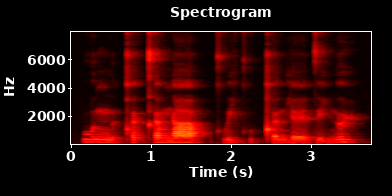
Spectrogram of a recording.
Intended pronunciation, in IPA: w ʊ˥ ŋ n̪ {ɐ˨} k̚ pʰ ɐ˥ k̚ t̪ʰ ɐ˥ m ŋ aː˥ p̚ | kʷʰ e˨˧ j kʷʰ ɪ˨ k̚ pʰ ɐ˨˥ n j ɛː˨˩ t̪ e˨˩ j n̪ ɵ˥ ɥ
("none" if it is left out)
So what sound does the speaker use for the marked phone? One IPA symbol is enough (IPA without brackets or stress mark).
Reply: ɐ˨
